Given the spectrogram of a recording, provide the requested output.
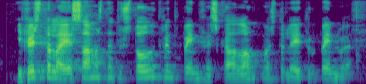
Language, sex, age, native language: Icelandic, male, 30-39, Icelandic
